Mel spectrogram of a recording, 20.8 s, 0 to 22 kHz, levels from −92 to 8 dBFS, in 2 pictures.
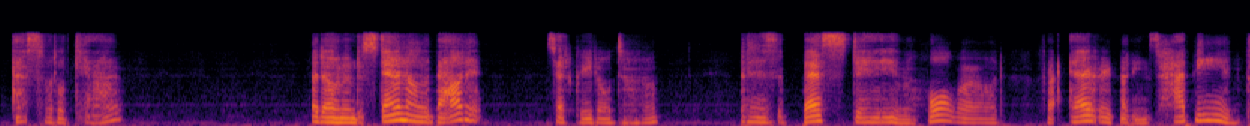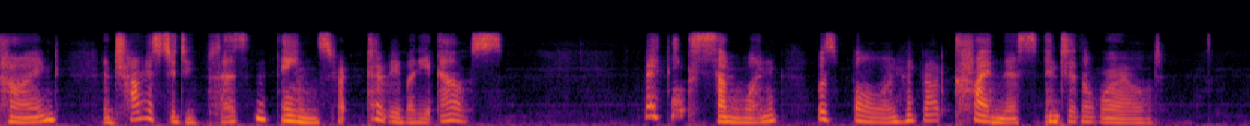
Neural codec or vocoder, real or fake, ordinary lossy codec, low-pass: codec, 24 kHz, 1 kbps, SNAC; fake; Opus, 64 kbps; 7.2 kHz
